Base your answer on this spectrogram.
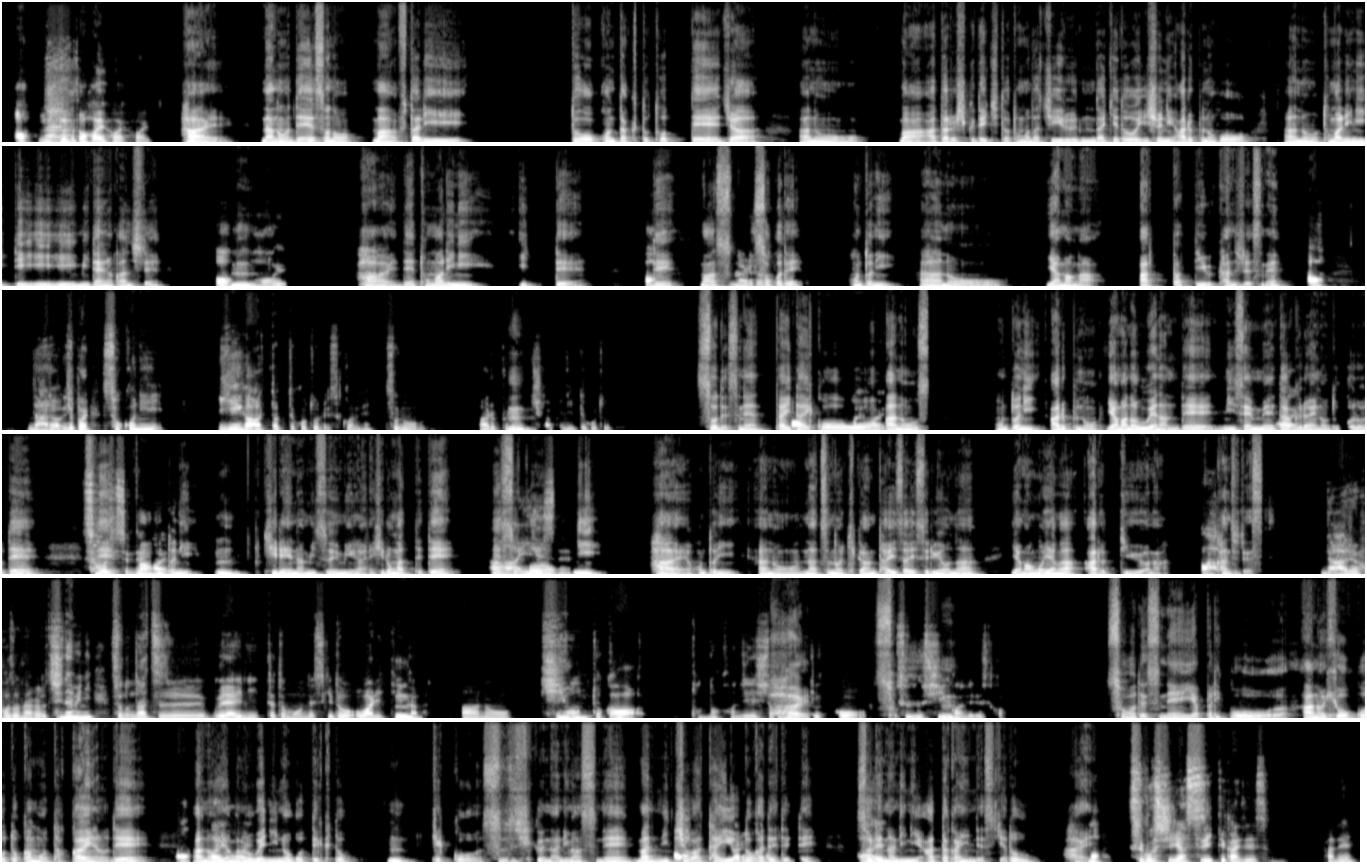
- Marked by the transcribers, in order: laughing while speaking: "なるほど"
- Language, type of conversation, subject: Japanese, podcast, 最近の自然を楽しむ旅行で、いちばん心に残った瞬間は何でしたか？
